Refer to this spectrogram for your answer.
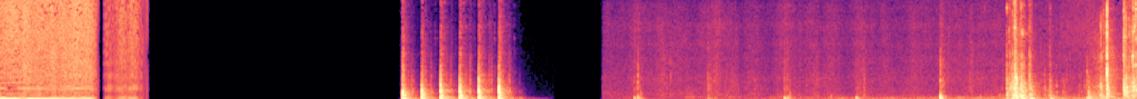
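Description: A quick series of six sharp knocks on a wooden door rings out clearly, followed by faint shuffling and a few scattered thumps and handling sounds.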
